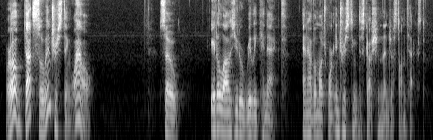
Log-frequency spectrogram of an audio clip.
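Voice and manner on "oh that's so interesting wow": openly sarcastic, swooping drawl with fake interest. Speaker showing how sarcasm comes through over voice, sarcastic. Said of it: "You could sound sarcastic".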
